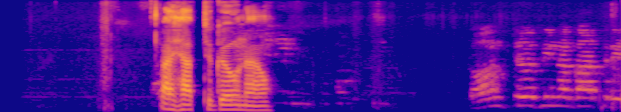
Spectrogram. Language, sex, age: Icelandic, male, 20-29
